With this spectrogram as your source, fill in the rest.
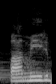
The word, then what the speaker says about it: Pamir: সবচেয়ে উঁচু ভূমির নাম পামির মালভূমি স্থানীয় ভাষায় এর উচ্চারণ হচ্ছে পমির যার অর্থ হচ্ছে সূর্যের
